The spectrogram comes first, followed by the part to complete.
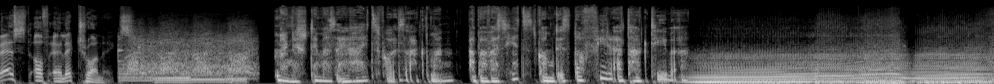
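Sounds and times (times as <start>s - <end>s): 
speech: 0.0s - 2.1s, 2.8s - 8.4s
Alfa Romeo car engine revving loudly: 6.9s - 9.9s.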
